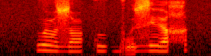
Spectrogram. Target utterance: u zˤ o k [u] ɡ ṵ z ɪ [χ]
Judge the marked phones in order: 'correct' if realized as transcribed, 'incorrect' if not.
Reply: correct, correct

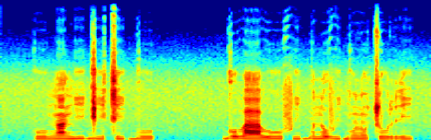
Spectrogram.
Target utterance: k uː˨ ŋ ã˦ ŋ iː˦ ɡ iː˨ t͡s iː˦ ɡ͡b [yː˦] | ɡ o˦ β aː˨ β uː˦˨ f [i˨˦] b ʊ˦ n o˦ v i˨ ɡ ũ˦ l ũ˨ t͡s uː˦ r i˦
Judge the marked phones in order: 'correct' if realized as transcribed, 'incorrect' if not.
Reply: incorrect: uː˦, correct

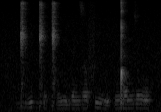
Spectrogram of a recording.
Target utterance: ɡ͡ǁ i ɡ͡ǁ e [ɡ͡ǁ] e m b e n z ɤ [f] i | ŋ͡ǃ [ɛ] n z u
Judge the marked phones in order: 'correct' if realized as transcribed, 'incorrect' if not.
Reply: correct, correct, correct

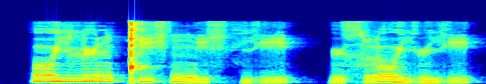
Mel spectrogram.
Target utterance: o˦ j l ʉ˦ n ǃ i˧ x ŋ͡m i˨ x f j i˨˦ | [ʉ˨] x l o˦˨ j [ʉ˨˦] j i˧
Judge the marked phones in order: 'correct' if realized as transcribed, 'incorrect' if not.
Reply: correct, incorrect: ʉ˨

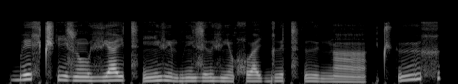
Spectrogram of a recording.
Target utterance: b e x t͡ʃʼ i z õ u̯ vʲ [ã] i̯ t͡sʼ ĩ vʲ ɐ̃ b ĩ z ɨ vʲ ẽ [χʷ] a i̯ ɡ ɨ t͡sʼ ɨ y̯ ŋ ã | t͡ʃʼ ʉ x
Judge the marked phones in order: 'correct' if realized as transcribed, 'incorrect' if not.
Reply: incorrect: a, correct

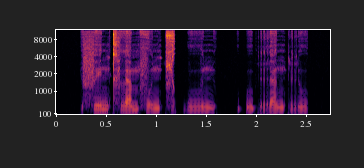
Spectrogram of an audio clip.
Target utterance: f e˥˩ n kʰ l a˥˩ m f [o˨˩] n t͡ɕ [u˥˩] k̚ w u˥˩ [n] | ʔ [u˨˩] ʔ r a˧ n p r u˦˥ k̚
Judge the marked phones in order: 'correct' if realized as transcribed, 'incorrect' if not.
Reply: correct, incorrect: o˥˩, correct, correct

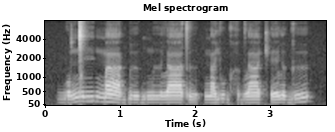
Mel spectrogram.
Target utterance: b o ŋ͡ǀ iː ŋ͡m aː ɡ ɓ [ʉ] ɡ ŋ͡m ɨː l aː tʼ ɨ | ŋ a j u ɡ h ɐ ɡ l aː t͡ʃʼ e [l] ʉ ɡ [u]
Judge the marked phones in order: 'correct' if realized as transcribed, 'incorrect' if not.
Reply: incorrect: ʉː, correct, incorrect: ʉ

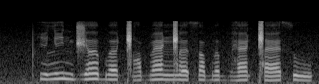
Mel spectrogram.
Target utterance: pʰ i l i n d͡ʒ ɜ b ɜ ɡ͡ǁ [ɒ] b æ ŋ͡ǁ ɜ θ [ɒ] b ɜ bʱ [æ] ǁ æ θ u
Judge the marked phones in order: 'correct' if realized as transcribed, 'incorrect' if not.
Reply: incorrect: ɑ, correct, correct

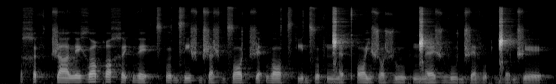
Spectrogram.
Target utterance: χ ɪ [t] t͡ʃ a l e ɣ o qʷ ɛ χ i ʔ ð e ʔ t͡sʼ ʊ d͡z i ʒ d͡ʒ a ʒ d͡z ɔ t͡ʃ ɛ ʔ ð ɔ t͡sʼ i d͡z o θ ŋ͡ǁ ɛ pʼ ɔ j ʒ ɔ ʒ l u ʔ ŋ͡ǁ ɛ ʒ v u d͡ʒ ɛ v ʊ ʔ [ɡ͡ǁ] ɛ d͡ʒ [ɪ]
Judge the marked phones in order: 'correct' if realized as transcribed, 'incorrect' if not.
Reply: incorrect: θ, correct, correct

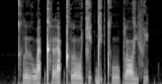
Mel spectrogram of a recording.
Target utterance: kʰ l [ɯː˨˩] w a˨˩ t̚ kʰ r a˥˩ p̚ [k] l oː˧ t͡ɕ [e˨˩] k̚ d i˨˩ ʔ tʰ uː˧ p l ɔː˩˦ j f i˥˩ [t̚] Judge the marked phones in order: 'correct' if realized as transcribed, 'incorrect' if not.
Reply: correct, incorrect: kʰ, incorrect: e˥˩, correct

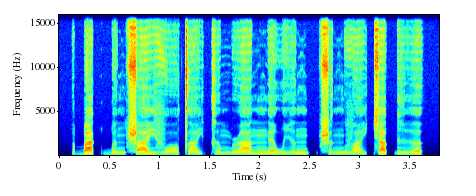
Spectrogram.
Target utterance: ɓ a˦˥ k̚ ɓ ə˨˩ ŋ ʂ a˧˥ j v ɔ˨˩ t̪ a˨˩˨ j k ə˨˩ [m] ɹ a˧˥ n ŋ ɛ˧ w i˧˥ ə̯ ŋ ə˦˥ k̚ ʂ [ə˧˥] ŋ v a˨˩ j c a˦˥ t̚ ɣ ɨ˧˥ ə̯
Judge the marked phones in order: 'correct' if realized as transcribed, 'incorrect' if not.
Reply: correct, incorrect: ə˨˩˦

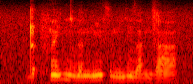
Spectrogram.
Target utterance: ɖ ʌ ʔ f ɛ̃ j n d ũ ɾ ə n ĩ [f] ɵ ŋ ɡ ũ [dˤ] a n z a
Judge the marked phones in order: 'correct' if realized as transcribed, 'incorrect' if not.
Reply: incorrect: θ, incorrect: ð

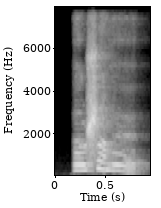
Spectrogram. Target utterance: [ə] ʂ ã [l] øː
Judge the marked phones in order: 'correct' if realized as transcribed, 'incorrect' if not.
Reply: incorrect: œ, correct

